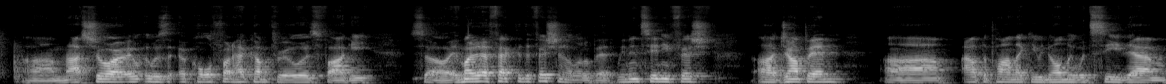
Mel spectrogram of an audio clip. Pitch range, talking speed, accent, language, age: 100-130 Hz, 225 wpm, American, English, 40-59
